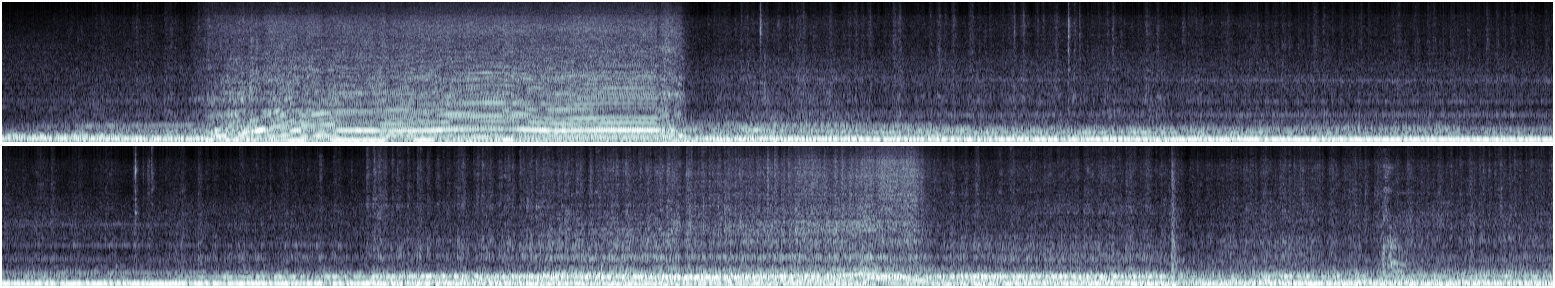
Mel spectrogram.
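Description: Drag-race car engines running loudly, with a low steady drone between two spells of hard revving. The first spell is about two seconds in and lasts some five seconds; the second comes near the twenty-second mark, its pitch rising and falling.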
